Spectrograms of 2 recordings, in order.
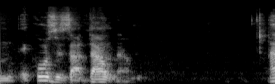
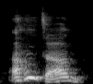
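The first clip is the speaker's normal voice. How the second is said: laughing; 7 semitones higher than usual. Real, not acted. Host still laughing.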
